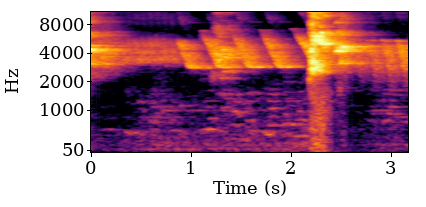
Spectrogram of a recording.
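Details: Short burst of lovebird chirping during a meal of corn: rapid, shrill repeated notes forming steady stepped runs, peaking in one loud harsh chirp near the end.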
